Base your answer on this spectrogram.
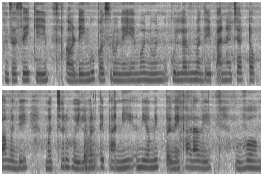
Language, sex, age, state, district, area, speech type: Marathi, female, 30-45, Maharashtra, Yavatmal, rural, spontaneous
